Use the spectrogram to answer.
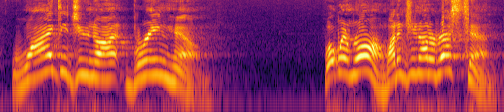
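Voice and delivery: high-pitched, indignant questioning; demanding interrogation. Acted. Pharisees confront the returning temple guards, demanding. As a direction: confront them, pitch pushed well up.

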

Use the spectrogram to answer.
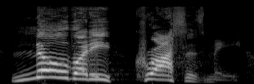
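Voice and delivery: slow, shouted threat; angry shout. Acted. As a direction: bellow it as a warning. Tyrant's threat.

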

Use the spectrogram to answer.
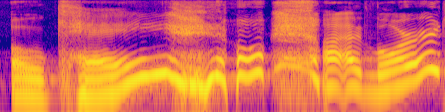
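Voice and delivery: puzzled, nervously amused appeal to God; unsure, baffled. Retold or imitated. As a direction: reenact not knowing what to make of it. Baffled reaction to the woman crying.

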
